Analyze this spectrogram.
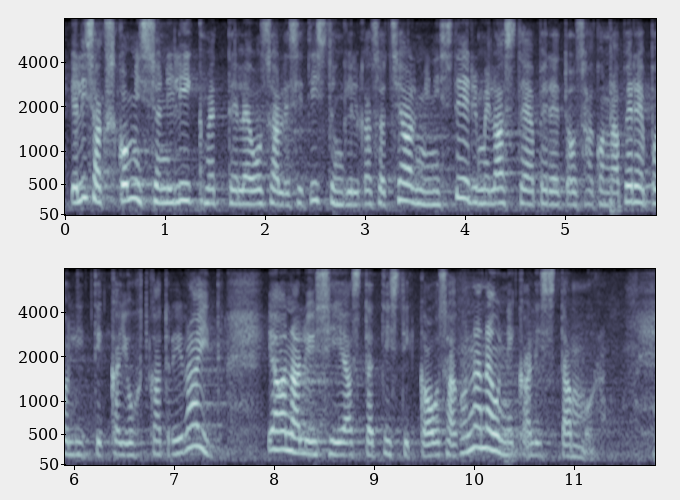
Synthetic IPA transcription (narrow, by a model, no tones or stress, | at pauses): jɑlisɑksko̞misjo̞nʲiliːkme̞t̪ːe̞le̞o̞sɑle̞sid̪̥ist̪uŋɡ̥ilkɑso̞t̪siɑːlminist̪e̞ːrjumilɑst̪ejɑpe̞ɾe̞d̪̥eo̞sɑko̞nːɑpe̞ɾe̞po̞lʲiːt̪ˑikːˑɑjuht̪kɑd̪̥rirɑjd̪̥jɑɑnɑlyːsijɑst̪ɑt̪ʲːˑist̪ikːˑɑo̞sɑko̞nːɑnɤwnikːˑɑlist̪ːɑmːṵr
